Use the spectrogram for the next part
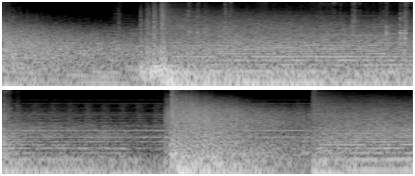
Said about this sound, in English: Постріл. Постріл.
